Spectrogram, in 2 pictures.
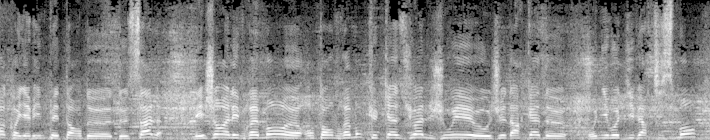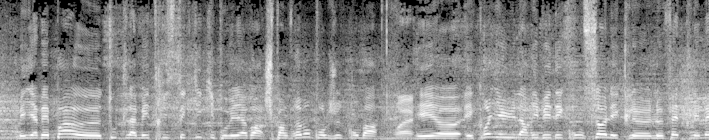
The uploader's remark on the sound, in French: Du podcast sur l'arcade enregistré lors du Stunfest !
